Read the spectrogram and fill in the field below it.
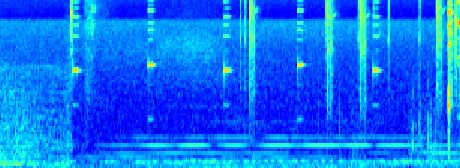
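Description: Short electronic beeps sound once a second.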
